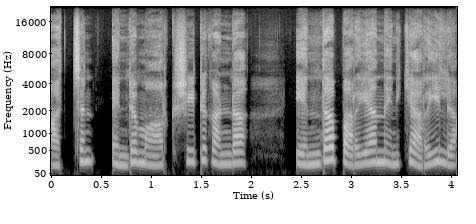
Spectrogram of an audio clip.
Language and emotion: Malayalam, fearful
